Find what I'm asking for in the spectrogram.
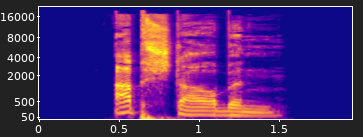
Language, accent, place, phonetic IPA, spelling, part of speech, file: German, Germany, Berlin, [ˈapˌʃtaʁbn̩], abstarben, verb, De-abstarben.ogg
- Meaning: first/third-person plural dependent preterite of absterben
